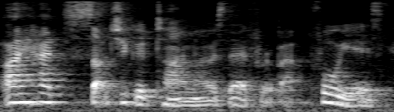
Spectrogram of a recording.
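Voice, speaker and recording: A woman's voice: deep voice, moderate pace, vocal fry, slight background noise. A middle-aged British woman chatting articulately and emphatically as an interview guest, telling anecdotes about her work. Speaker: interview guest, audio director and drama school teacher. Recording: roomy, echoey indoor sound.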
